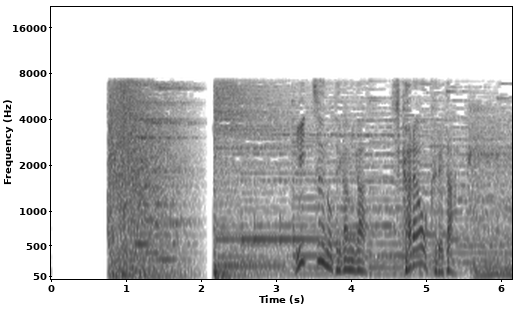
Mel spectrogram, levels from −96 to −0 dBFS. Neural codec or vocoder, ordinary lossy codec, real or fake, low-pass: none; none; real; 7.2 kHz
